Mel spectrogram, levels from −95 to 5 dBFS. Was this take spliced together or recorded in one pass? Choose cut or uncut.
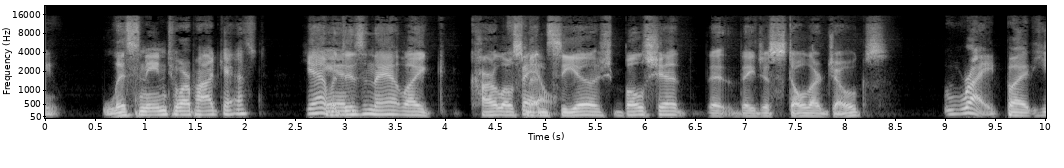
uncut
